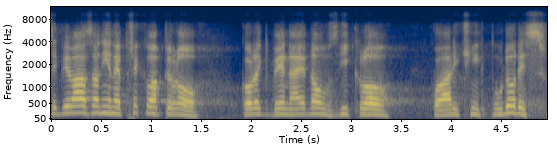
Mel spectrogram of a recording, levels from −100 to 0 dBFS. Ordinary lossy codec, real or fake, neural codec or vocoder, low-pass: Opus, 32 kbps; fake; codec, 16 kHz, 0.8 kbps, ZipCodec; 7.2 kHz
